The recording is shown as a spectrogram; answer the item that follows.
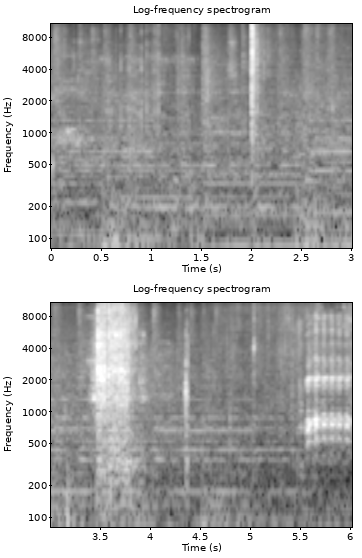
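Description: Background music with steady tones, a short burst of noise about halfway through, and a quavering goat bleat near the end, a sound effect for the goat logo.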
